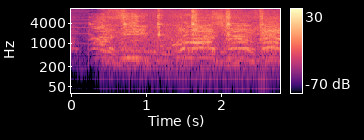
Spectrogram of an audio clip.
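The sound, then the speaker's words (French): Opponents of a pension reform bang pots and pans to greet a visiting government member, with sharp, irregular metallic clanks over a loud, shouting crowd, the din continuous with voices chanting and yelling throughout. “Des opposants à la réforme des retraites qui font autant de bruit que possible dans un concert de casseroles.”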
